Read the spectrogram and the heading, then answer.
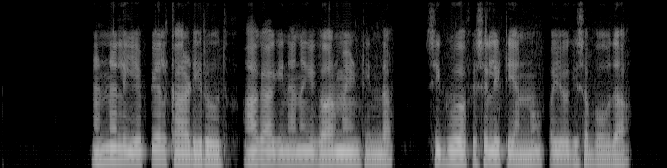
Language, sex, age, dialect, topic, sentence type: Kannada, male, 25-30, Coastal/Dakshin, banking, question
